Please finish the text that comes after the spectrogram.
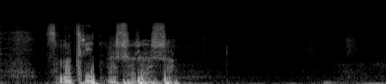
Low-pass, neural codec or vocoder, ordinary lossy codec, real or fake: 7.2 kHz; none; MP3, 64 kbps; real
